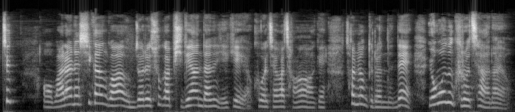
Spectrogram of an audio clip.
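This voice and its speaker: Korean woman giving an english lesson, slightly high voice, explains step by step and repeats herself. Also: lively intonation, a little fast, a bit bright. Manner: explanatory, repeats points, starts lines with "so". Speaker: English teacher. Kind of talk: lecture on English pronunciation.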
